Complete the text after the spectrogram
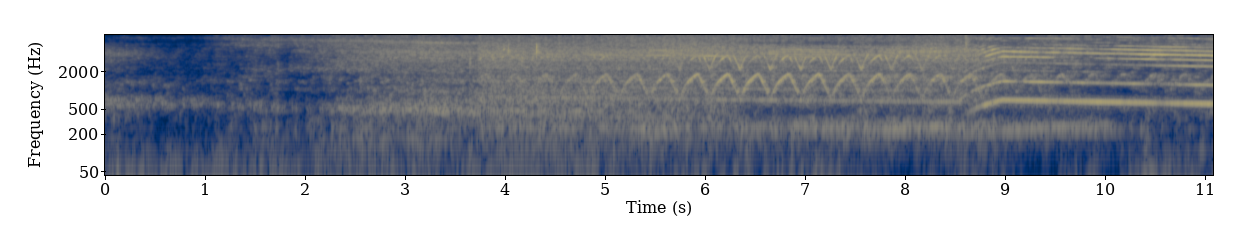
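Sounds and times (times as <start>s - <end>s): steady low hum: 0.0s - 10.0s
emergency siren: 2.3s - 11.0s.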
